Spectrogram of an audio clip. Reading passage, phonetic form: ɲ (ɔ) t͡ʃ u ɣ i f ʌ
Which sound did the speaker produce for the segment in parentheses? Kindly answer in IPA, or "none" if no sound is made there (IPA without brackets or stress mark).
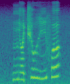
ʌ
